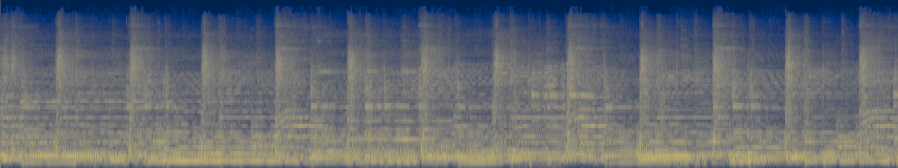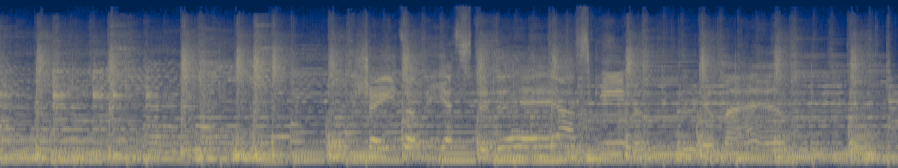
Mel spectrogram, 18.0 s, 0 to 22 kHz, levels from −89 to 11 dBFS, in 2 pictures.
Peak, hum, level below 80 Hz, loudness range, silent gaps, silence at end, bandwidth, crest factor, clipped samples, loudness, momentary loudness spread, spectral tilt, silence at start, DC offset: -4 dBFS; none; -58 dBFS; 1 LU; none; 0 s; 18 kHz; 16 dB; under 0.1%; -20 LUFS; 4 LU; -4 dB/octave; 0 s; under 0.1%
